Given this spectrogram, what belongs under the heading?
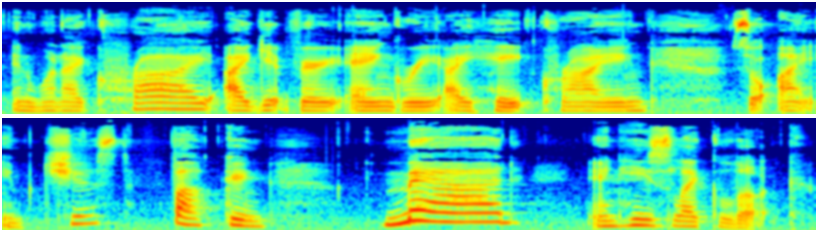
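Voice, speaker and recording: A woman in her thirties telling a personal story bluntly and with lots of swearing, animated and candid. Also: lowish voice, smooth.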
